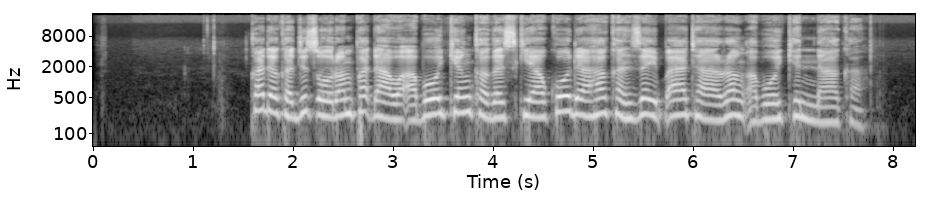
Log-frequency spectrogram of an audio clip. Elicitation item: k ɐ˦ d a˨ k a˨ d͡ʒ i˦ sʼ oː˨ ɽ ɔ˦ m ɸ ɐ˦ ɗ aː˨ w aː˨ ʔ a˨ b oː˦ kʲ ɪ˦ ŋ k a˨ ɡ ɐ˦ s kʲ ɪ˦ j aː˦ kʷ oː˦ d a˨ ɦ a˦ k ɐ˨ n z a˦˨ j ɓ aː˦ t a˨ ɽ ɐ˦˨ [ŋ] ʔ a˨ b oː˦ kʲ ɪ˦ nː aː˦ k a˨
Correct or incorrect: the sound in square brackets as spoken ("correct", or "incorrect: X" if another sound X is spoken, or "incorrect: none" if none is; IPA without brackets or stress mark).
correct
